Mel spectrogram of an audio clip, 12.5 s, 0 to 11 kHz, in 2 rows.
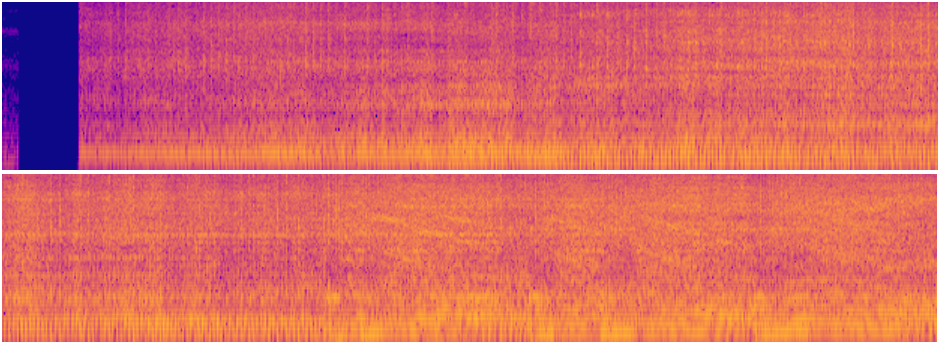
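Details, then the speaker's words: Husqvarna 51 chainsaw after installing a new piston ring, which raised compression from 140 to 150 psi: starts and climbs to a crisp, steady high-pitched scream, revving cleanly with strong power. "Right, she sounds good. Plenty of power. Went from 140 pounds of compression to 150 just by changing a ring."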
